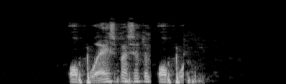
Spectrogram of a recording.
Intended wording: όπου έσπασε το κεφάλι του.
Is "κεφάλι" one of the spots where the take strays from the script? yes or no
yes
